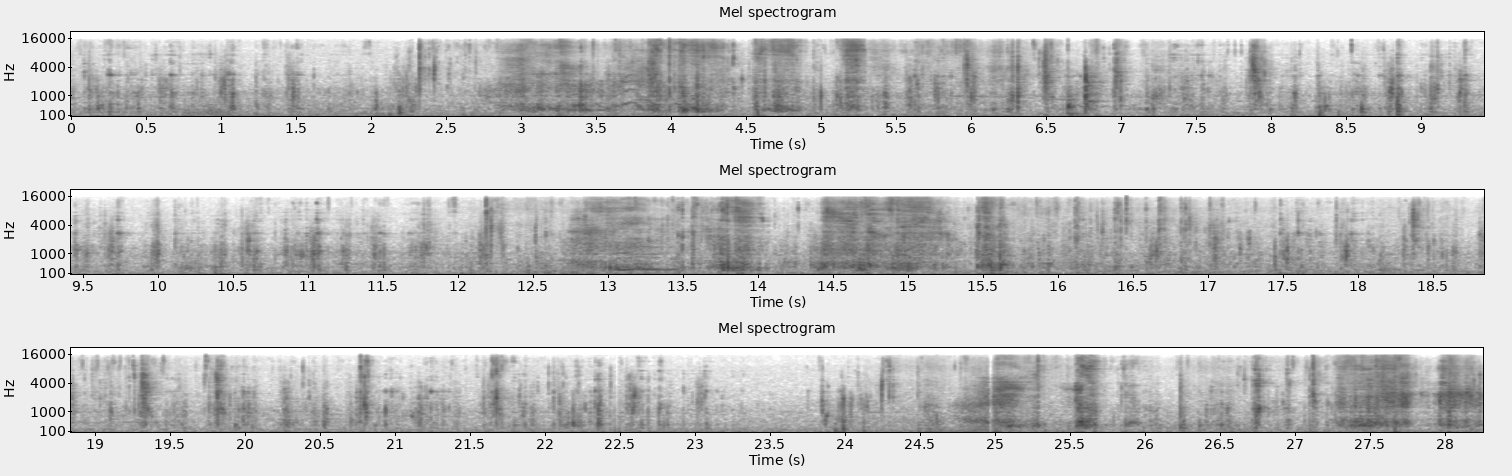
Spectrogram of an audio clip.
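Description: Close-miked eating sounds of a person biting, tearing and chewing spicy roast chicken: many quick clicks of chewing, with louder stretches of biting and chewing three times.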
